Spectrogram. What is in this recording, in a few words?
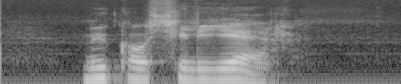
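"mucociliair", Dutch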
